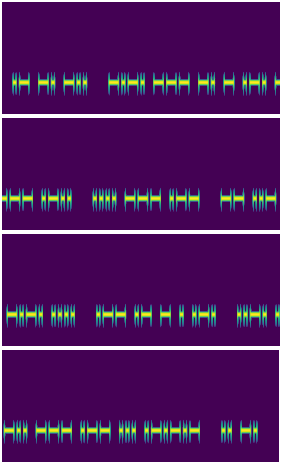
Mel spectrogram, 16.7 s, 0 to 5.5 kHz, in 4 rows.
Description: Morse code, heard as a keyed tone, about 25 wpm, 600 Hz. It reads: AND CONTROL HOW MUCH WATER FLOWS. IN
